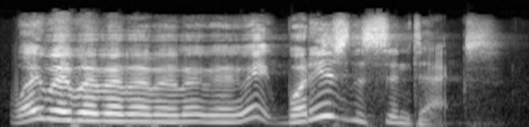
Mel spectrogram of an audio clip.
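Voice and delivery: mock urgent stopping a student; retold interruption. Lecturer retelling stopping a student's claim, urgent. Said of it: "I said".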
